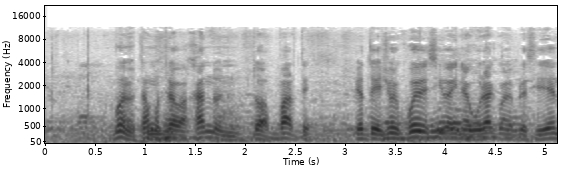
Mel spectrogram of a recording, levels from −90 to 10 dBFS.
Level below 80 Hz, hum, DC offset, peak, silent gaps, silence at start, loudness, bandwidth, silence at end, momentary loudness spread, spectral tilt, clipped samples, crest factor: -40 dBFS; none; under 0.1%; 0 dBFS; none; 0 s; -13 LUFS; 11.5 kHz; 0 s; 14 LU; -7 dB/octave; under 0.1%; 14 dB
